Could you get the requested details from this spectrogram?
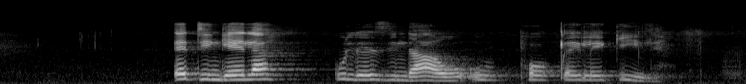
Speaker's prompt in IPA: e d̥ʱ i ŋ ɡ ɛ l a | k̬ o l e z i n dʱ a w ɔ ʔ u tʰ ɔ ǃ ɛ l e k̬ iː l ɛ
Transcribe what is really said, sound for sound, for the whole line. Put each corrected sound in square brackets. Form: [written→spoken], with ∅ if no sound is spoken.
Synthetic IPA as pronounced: e d̥ʱ i ŋ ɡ ɛ l a | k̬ [o→u] l e z i n dʱ a w ɔ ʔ u [tʰ→pʰ] ɔ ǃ ɛ l e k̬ iː l ɛ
